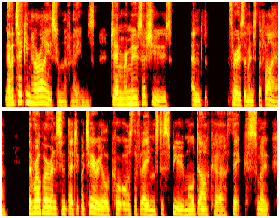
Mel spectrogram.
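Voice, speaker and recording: A woman's voice: low-pitched, gravelly, warm tone, no room sound, studio quality. A woman reading out screenplay stage directions as scripted narration.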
